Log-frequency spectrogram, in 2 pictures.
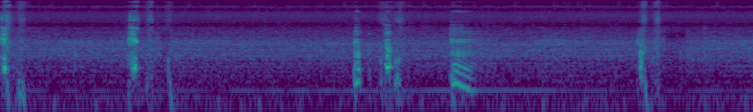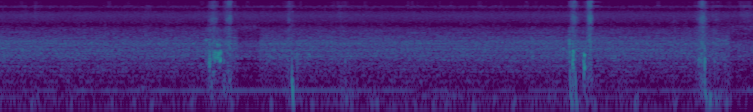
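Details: Deep, painful hiccups after drinking beer: about a dozen abrupt, deep, gulping catches at uneven intervals over quiet room noise.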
